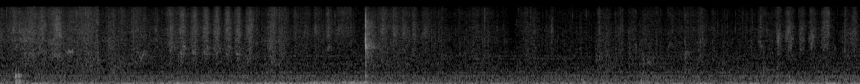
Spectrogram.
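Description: Hands being rubbed together with alcohol hand gel: a faint rubbing with many small ticks, and one sharp click about three and a half seconds in.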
